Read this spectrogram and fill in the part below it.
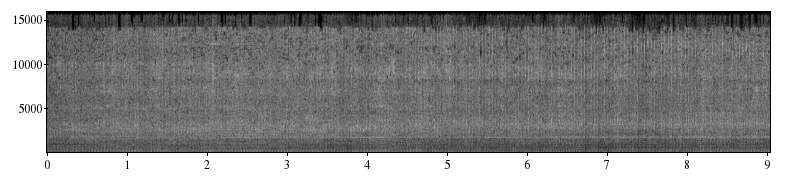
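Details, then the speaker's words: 1989 MTD 524 snowblower with a 5 hp engine, warm and set near 3500 rpm, after impeller kit, carb rebuild, valve job and gearbox rebuild, throwing heavy old snow: steady, even drone with no misses or knocks; normal running under load. "you can see it throws very good with the impeller hit a little 5 horse engine that's a heavy load it's heavy Sooey old snow and it was throwing it really well"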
